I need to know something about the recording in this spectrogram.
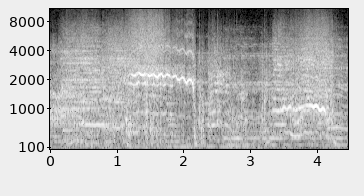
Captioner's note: horse whinnying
